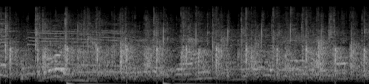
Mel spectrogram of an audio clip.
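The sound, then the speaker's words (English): A room full of people claps steadily for a few seconds in answer to being asked to clap if they are getting older, a dense patter of many hands at moderate volume, with some faint crowd murmur mixed in. “Who's getting older in the room? Clap if you're aging.”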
